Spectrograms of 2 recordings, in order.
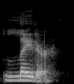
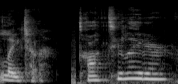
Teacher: the T in the word later is actually pronounced as a lingual flap T so it will sound more like a d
